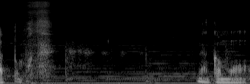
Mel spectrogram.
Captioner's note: laughing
